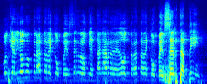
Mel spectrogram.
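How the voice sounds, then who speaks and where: A male pastor preaching a fervent sermon, shouting and half-singing his phrases. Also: very high voice, fairly even intonation, fairly quick, rough recording.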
